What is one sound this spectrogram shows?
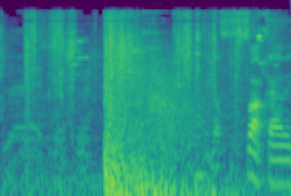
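A gun fires a single loud shot that echoes and fades.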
